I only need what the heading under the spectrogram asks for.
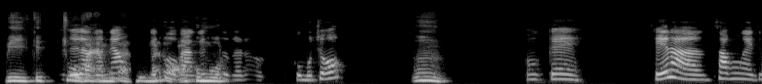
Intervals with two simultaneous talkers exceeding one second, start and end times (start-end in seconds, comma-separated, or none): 0.7-2.3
